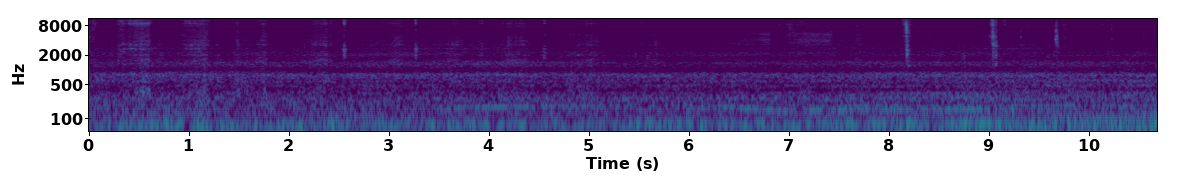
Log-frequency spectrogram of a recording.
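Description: Pringles potato crisps being chewed with the mouth closed: irregular crisp crunches, some sharp, over a steady low hum.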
